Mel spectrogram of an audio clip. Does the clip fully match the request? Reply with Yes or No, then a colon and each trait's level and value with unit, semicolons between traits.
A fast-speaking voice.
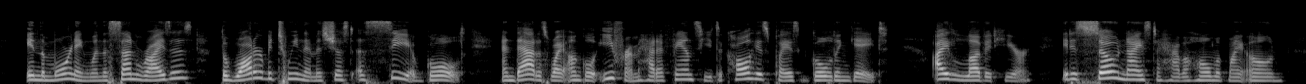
Yes: fast, 215 wpm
